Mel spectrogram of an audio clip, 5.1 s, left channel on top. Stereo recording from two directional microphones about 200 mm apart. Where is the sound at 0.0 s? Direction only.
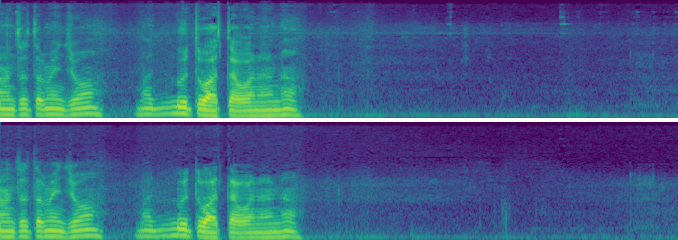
15° left (ahead or behind).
